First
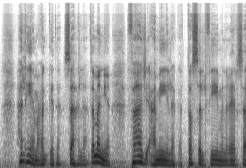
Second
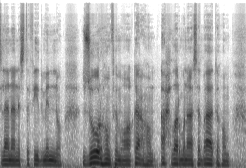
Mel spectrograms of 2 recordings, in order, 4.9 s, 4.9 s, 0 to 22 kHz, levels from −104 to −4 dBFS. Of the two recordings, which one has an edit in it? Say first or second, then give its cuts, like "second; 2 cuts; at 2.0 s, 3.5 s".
first; 1 cut; at 1.8 s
